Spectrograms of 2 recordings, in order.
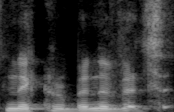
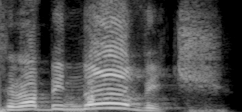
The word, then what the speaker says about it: Rabinowitz: them my name and surname as it is necro benefits and she said no that is a russian surveillance that is not how you pronounce it's rabbi novich krabinovic this is and i was like how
